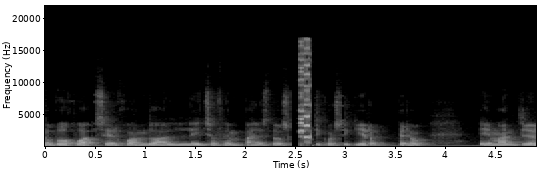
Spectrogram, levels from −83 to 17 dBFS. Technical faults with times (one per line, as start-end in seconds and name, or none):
2.42-2.69 damaged data in a compressed stream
